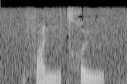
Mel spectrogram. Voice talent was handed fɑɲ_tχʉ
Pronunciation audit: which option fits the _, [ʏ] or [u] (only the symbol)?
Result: u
